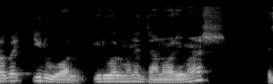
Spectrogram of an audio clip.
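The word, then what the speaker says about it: 일월: দাল থাউম দাল ঝিনান্দাল ঠিক আছে এবার দেখেন ইল ওয়াল ইল ওয়াল এই যে ইল ওয়াল ইল ওয়াল মানে হচ্ছে জানুয়ারি মাস তো এটার উচ্চারণটা হবে ইরুয়াল ইরুয়াল মানে জানুয়ারি মাস এই যে উয়াল মানে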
